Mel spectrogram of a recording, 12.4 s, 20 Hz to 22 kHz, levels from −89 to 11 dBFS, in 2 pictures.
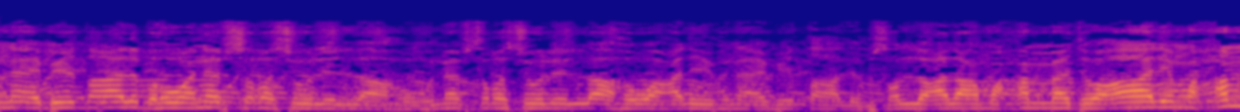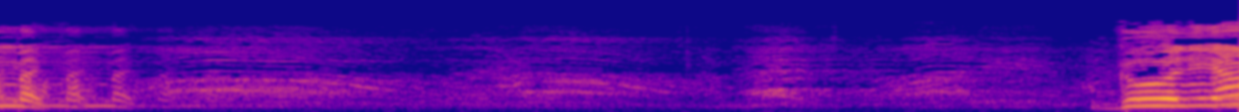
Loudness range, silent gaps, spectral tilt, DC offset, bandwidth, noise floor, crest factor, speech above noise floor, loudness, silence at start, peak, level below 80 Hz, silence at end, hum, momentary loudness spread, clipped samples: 21 LU; none; -4 dB/octave; under 0.1%; 10.5 kHz; -58 dBFS; 22 dB; 35 dB; -23 LUFS; 0 s; -4 dBFS; -68 dBFS; 0 s; none; 23 LU; under 0.1%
